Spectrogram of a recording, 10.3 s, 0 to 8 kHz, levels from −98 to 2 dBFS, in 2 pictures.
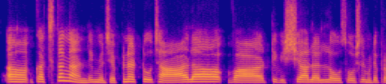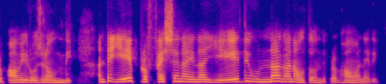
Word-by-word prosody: ఆహ్, 225 -2 +3
ఖచ్చితంగా 295 +6 +2
అండి. 185 +2 -6
మీరు 190 -2 -4
చెప్పినట్టు 230 +5 -2 0.2
చాలా 205 +6 +4 0.5
వాటి 195 +1 +2
విషయాలల్లో, 200 0 0
సోషల్ 195 +3 -6
మీడియా 195 -1 -6
ప్రభావం 190 +1 -3
ఈ - - -2
రోజున 180 +3 -5
ఉంది. 190 -1 -5 0.4
అంటే, 220 +9 -1 0.2
ఏ - - +6 0.2
ప్రొఫెషనైయినా 235 -1 0 0.3
ఏది 240 +7 +2
ఉన్నాగాని 250 +2 +1
అవుతొంది. 185 -4 -9
ప్రభావం 185 -1 -7
అనేది. 135 -5 -16
200 Hz, 130 wpm, -20 LUFS, 190-230 Hz, 0.5 s, ఏ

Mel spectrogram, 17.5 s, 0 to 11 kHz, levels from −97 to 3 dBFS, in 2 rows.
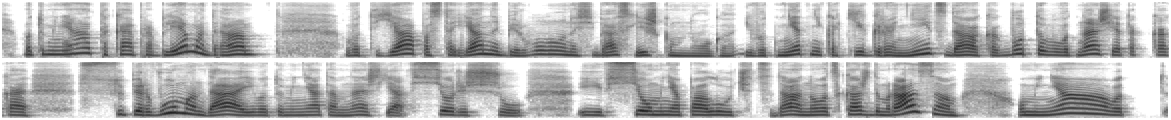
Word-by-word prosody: Вот 215 +1 -5
у - - -2
меня 245 +7 0
такая 225 -4 -4
проблема, 215 - +1
да. 220 +3 +1 0.6
Вот 170 0 -8
я 195 - +3
постоянно 180 +5 0
беру 200 +6 -3
на 185 -3 -2
себя 175 +3 -4
слишком 175 -3 -3
много, 145 0 -6
и 165 +1 -9
вот 160 +1 -7
нет 225 +8 0
никаких 195 -1 -5
границ, 180 - 0
да. 180 +1 +2
Как 170 0 -7
будто 250 0 0
бы 195 - -4
вот, 175 0 -4
знаешь, 240 +4 +1
я 190 - -3
так, 190 0 -14
какая 185 -2 -3 0.3
супервуман, 230 - +2
да, 210 +4 +6
и 175 0 -2
вот 175 0 -6
у - - -5
меня 185 +2 -4
там, 175 -3 -5
знаешь, 195 +1 -5
я 170 - -3
всё 215 -3 -1
решу, 175 -3 -5 0.4
и 185 +1 -5
всё 180 +5 +4
у - - +1
меня 205 -2 0
получится, 190 -1 -1
да. 210 +2 +3
Но 190 0 0
вот 200 0 -1
с - - -8
каждым 205 -4 +1
разом 220 - +5 0.4
у 185 - -4
меня 255 +8 +4
вот, 195 -1 -2 0.3
э, - - -15
190 Hz, 185 wpm, -22 LUFS, 175-225 Hz, 0.6 s, да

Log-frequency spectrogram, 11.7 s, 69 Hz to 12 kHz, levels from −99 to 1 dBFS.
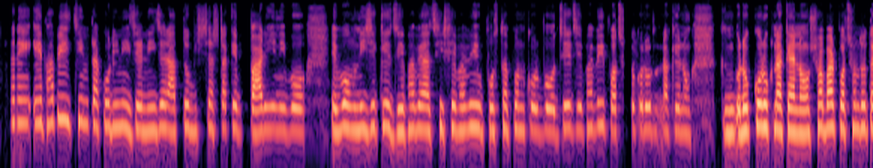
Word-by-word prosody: মানে 280 0 -3 0.2
এভাবেই 280 +3 -1
চিন্তা 275 -2 -3
করিনি 250 0 -1
যে 230 - +3
নিজের 230 +2 -1
আত্মবিশ্বাসটাকে 230 +1 -5 0.2
বাড়িয়ে 225 +2 +2
নিবো। 220 0 -1 0.5
এবং 245 +3 +4 0.2
নিজেকে 235 +2 -2
যেভাবে 225 +2 0
আছি 220 +3 -13
সেভাবেই 235 +1 0
উপস্থাপন 225 +2 -3
করবো। 220 -1 -1 0.2
যে 235 - +1
যেভাবেই 235 +3 -5
পছন্দ 215 0 -5
করুন 230 0 +1
না 215 - -3
কেনো, 210 -2 -4 0.5
কেন 205 0 +4 0.2
করুন 245 -1 +9
না 225 - +8
কেনো। 210 -2 +6 0.2
সবার 240 +1 +6
পছন্দ 230 +1 0
তো - - +5
230 Hz, 150 wpm, -23 LUFS, 220-245 Hz, 0.5 s, করুন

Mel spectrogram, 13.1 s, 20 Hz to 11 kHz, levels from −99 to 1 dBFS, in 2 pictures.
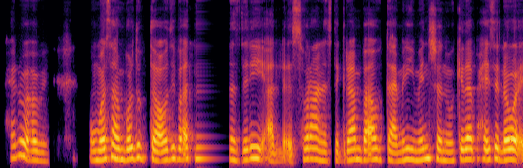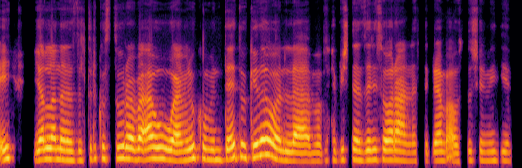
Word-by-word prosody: حلو 240 +4 -3
أوي، 180 -4 -3 0.5
ومثلًا 195 +5 +1
برضه 215 +4 +1
بتقعدي 200 -2 0
بقى 210 +1 0
تنزّلي 215 -1 -4
ال - - -8
الصور 210 +1 -4
على 210 - -1
الإنستجرام 180 +2 -3
بقى 195 +1 +1
وتعملي 195 0 -3
mention 215 -4 -2
وكده 195 +4 0
بحيث 205 0 -4
اللي 190 -3 +2
هو 195 0 +6
إيه، 210 +3 +2 0.3
"يالّا 195 +3 +4
أنا 195 -2 +3
نزلت 180 +2 -6
لكم 220 +1 -4
الصورة 220 -1 +2
بقى، 205 +1 +4
واعملوا 200 -2 +3
كومنتات."، 200 +2 0
وكده 250 +5 +5
والّا 175 -7 +3
ما 165 +1 -6
بتحبيش 185 +2 -9
تنزلي 190 0 0
صور 190 -1 +2
على 180 -2 0
الإنستجرام 170 +1 -4
أو - - -1
السوشيال 180 +2 -9
ميديا؟ 175 0 -8
195 Hz, 175 wpm, -14 LUFS, 180-215 Hz, 0.5 s, هو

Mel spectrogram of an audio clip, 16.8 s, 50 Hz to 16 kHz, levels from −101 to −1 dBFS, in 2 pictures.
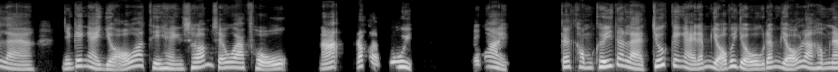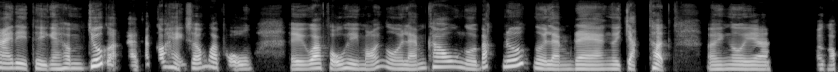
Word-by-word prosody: là 175 -9 -2 0.3
những 195 +1 -5
cái 285 - +1
ngày 220 -10 -1
giỗ 165 +7 +2
á 295 +3 +1
thì 200 -3 -1
hàng 185 -3 -2
xóm 235 - 0
sẽ 220 - -1
qua 225 0 +2
phụ, 180 0 +1 0.3
đó, - - +6 0.2
rất - - +1
là - - 0
vui. 245 -2 +3 0.6
Đúng 175 - -7
rồi, 220 -10 +2 0.5
cái 250 +1 +1
không 240 -4 -3
khí 255 +4 +4
đó 320 - 0
là 200 - +3
trước 295 - 0
cái 300 -3 -1
ngày 185 -8 +1
đám 225 +7 -2
giỗ. - - +4
Ví 275 - +1
dụ 175 -7 +2
đám 235 +2 -1
giỗ 170 -5 +3
là 255 -4 +1
hôm 210 +1 -3
nay 210 -1 +4
đi, 205 -2 +1
thì 180 -2 -2
ngày 180 +1 -2
hôm 200 0 -2
trước 295 - +5
á - - 0
sẽ - - -1 0.2
có 225 - +2
hàng 220 -9 -2
xóm 200 +6 -1
qua 235 -4 +2
phụ. 170 +2 -2 0.4
Thì 170 +1 +1
qua 200 +3 +5
phụ 185 -1 -1
thì 190 -3 0
mỗi 170 +7 -3
người 190 -8 -3
làm 170 +5 -2
khâu, 255 +2 +2
người 180 -7 -2
bắc 230 +8 -1
nước, 295 +9 +2
người 195 -4 +1
làm 165 -1 0
rà, 170 -1 +3
người 175 0 -3
chặt - - -1
thịt, - - +4 0.4
rồi 165 +1 -2
người, 170 -1 -1
à, 160 -1 +1 0.5
à, 170 - -8
gọt 165 +1 -3
200 Hz, 245 wpm, -25 LUFS, 175-240 Hz, 0.6 s, đó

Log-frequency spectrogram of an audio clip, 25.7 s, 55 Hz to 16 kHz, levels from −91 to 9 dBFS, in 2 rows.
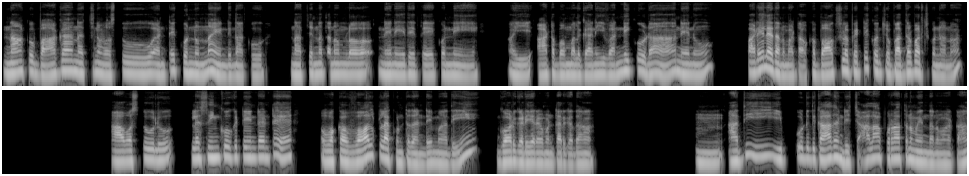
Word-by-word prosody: నాకు 150 +2 +1 0.2
బాగా 130 +7 +2
నచ్చిన 135 +1 -2
వస్తువు 130 +2 -2 0.2
అంటే, 120 +6 -3
కొన్ని 130 -2 +2
ఉన్నాయండి 120 -5 +1
నాకు. 115 +1 -6 0.5
నా - - +3
చిన్నతనంలో 125 -1 0 0.4
నేనేదైతే 120 -1 -1 0.2
కొన్ని, 120 -2 0 0.7
ఆయి 115 -1 0 0.3
ఆట 120 0 -2
బొమ్మలు 120 0 +1
గానీ, 120 +1 0
ఇవన్నీ 125 +6 +1
కూడా, 135 -3 +1 0.4
నేను 120 -1 0 0.7
పడేయలేదనమాట. 140 -8 +4
ఒక - - -7
బాక్స్‌లో 130 +7 +2
పెట్టి 140 +6 -3
కొంచెం 130 -3 -2
భద్రపరుచుకున్నాను. 120 -3 0 1.7
ఆ - - +7
వస్తువులు 140 +2 0 0.4
ప్లస్ 160 0 0
ఇంకొకటేంటంటే, 170 +1 0 0.7
ఒక 130 - -8 0.2
వాల్ 165 +9 +6
క్లాక్ 155 -5 +4
ఉంటదండి 115 -1 -1
మాదీ, 110 +1 -2 0.6
గోడ 130 0 +6
గడియారం 120 -1 +2
అంటారు 115 0 -2
కదా! 115 +1 -3 1.5
హ్మ్. 120 -1 0 0.2
అది 135 +11 0 0.4
ఇప్పుడుది 155 +2 -4
కాదండి, 155 -3 +4
చాలా 150 +4 0
పురాతనమైందనమాట. 130 -9 0
130 Hz, 105 wpm, -24 LUFS, 120-150 Hz, 1.7 s, ఆ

